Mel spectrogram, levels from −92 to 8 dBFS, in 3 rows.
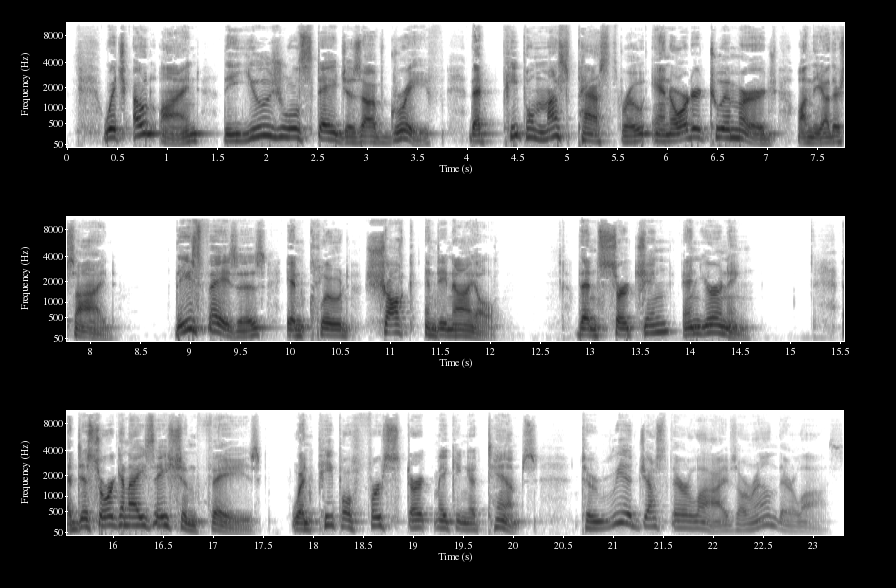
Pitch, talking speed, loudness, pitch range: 155 Hz, 120 wpm, -18 LUFS, 125-195 Hz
